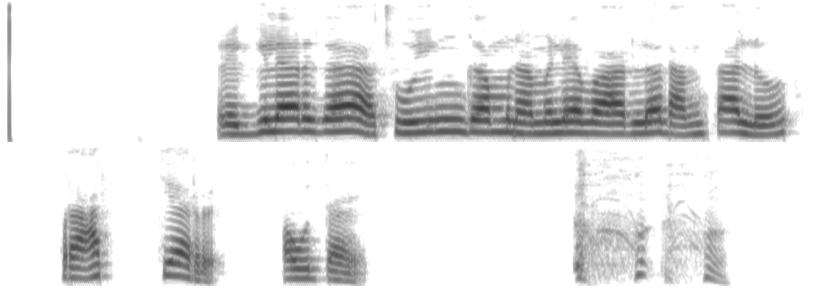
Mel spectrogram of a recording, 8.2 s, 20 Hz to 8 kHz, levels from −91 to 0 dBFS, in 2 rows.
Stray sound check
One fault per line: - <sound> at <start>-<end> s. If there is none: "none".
- cough at 7.0-7.8 s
